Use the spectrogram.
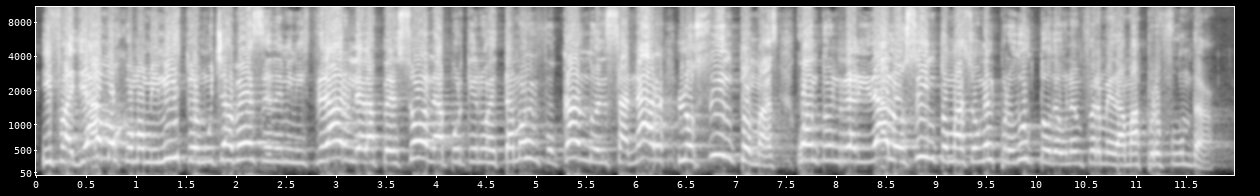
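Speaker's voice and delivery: full preaching voice, building. Acted. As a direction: press the point home to the church. Preaching point to the congregation.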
